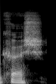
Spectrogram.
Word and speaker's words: Kush: and we call him Kush. Yeah. So we didn't know that. Now he's he's happy. Happy. Happy. It's not K-U-S-H. I think it's K-U, it's phonetically, K, like O-O-S-H. Yeah, phonetically the same, but yeah, Happy Mountain.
